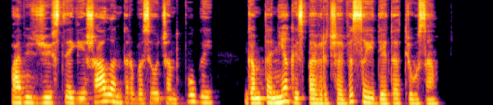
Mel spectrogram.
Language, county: Lithuanian, Šiauliai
